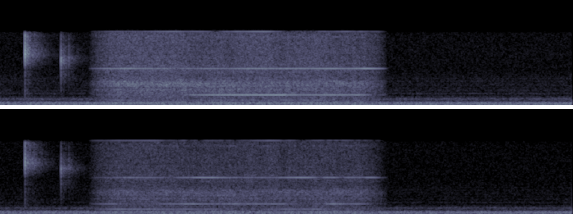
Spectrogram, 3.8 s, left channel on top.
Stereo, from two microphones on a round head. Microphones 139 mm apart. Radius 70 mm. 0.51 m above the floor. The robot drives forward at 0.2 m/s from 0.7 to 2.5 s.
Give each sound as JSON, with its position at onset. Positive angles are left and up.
{"t": 0.2, "sound": "a clink", "side_deg": 15, "distance_m": 0.9}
